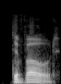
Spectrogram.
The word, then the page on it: devote: American English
